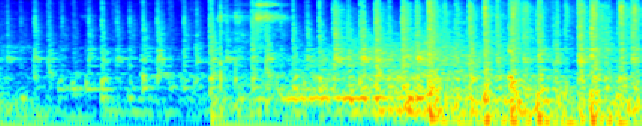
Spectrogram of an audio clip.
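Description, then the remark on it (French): Orchestral intro music from the soundtrack of the animated film Tarzan, with steady, driving drum beats that swell louder and fuller after a couple of seconds, sustained tones rising over the rhythm. No voices. “Ça, c'est de l'intro, en tout cas.”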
